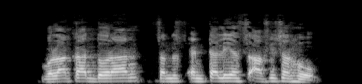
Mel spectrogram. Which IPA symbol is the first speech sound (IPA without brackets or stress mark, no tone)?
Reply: m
